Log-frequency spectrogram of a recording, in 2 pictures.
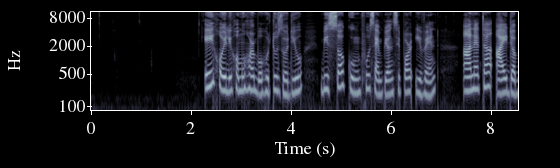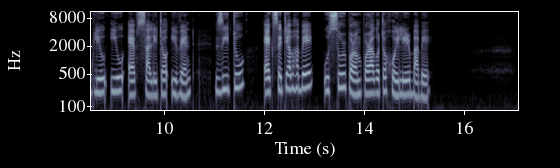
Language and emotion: Assamese, neutral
